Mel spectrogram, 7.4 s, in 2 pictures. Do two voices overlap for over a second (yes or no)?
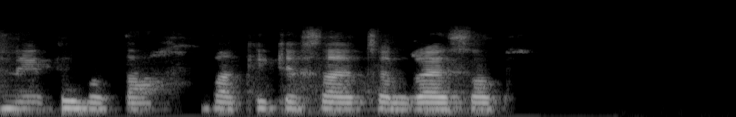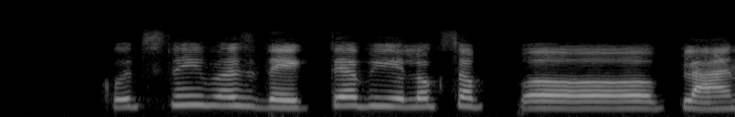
no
